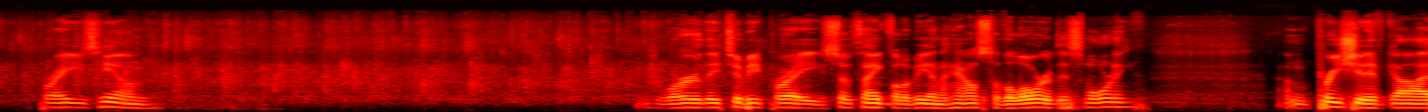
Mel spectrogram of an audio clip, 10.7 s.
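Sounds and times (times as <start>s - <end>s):
audience hand clapping: 0.0s - 6.5s
speech: 0.3s - 1.3s, 4.8s - 8.8s, 9.6s - 10.7s.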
